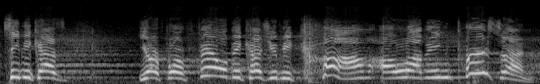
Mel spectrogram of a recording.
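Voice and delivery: high, loud, fervent preaching; full-force preaching. Acted. Preacher to his congregation, full-force preaching.

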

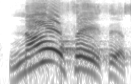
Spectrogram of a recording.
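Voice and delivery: slow, loud punch on "Now"; stress on NOW. Shown as a demonstration. Preacher repeating scripture to drive it home, stress on NOW. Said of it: "so you gotta say".

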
